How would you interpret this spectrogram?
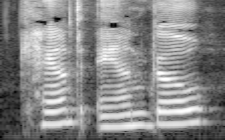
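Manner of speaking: Can't, Anne, go each stressed slowly, go stretched up then down; slow three-beat Can't Anne go; deliberate stress on every word. Shown as a demonstration. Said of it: "stress three syllables in each phrase".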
